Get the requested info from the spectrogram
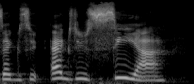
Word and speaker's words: exousia: That word there is exousia. That's how you say it.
